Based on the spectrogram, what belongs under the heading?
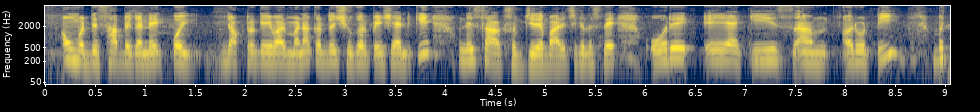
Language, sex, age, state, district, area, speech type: Dogri, female, 45-60, Jammu and Kashmir, Reasi, urban, spontaneous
